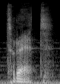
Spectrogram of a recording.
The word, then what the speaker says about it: threat: ማከም treating the disease ሁለተኛውንም treat ብሎ የሚያነብዙ ሰው አለ treat አንልም ሁለተኛው how do you pronounce this word? It's threat.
